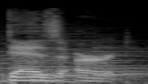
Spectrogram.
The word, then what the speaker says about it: desert: dry Sandy place is pronounced with the emphasis on the first syllable desert but dessert that delicious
